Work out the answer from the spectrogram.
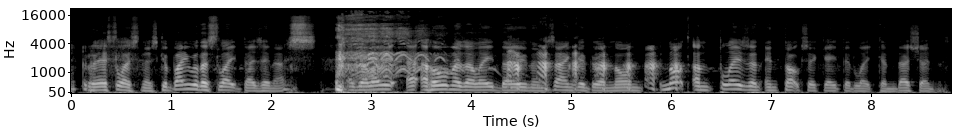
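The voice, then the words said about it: Put-on Scottish accent. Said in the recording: “I'm doing the wrong accent, it was Scottish ... do it Scottish.”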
